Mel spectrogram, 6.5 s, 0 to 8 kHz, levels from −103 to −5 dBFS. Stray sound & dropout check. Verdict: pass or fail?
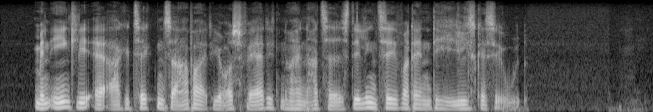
pass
